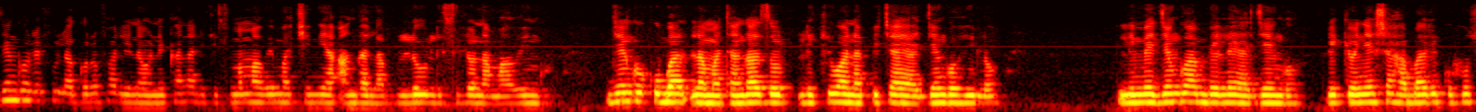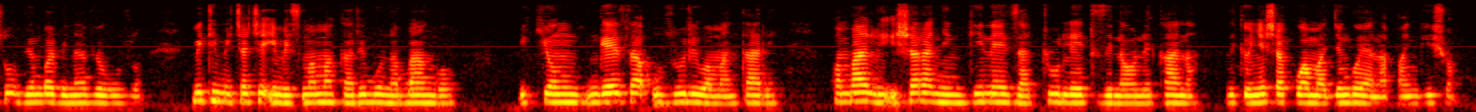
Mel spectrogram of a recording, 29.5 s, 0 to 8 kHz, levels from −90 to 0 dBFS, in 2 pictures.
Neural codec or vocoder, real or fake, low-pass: none; real; 7.2 kHz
